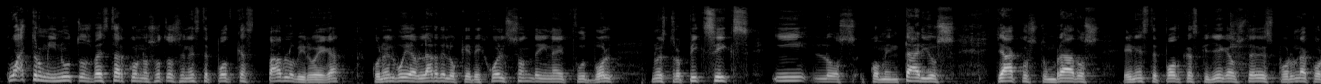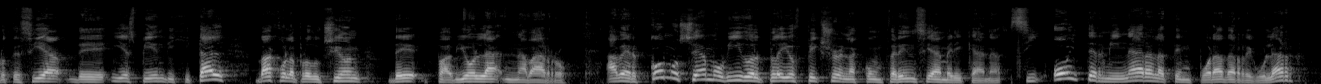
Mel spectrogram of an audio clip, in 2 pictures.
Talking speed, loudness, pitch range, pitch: 165 wpm, -27 LUFS, 125-160 Hz, 145 Hz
